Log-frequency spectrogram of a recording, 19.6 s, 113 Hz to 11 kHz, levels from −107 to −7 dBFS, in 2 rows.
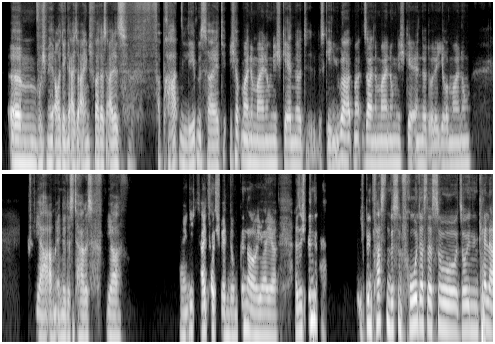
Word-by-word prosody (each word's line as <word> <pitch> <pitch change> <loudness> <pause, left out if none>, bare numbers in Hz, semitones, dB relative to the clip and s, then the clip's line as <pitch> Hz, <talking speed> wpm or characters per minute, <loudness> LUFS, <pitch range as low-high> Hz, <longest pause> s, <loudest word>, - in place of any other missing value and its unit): ähm, 125 -3 +5
wo 120 - -4
ich 120 +2 -2
mir 125 0 0
auch 120 - +2
denke: 120 0 -1
„Also 105 - 0
eigentlich 120 +3 -3
war 125 -2 +1
das 120 -2 0
alles 120 +1 0 0.2
verbratene 130 - -7
Lebenszeit.” 115 -2 -3
Ich 130 +2 -9
habe 150 -2 -4
meine 130 -1 +1
Meinung 125 0 -1
nicht 125 0 -4
geändert, 120 -2 -2 0.2
das - - -10
Gegenüber 125 +5 -1
hat 135 - -2
mei 135 - -5
seine 125 -1 0
Meinung 125 0 -1
nicht 125 0 -6
geändert 125 -2 -4
oder 115 0 -5
ihre 120 +1 -6
Meinung. 120 +1 -5 1.1
Ja, 120 -3 0
am 120 -1 0
Ende 115 +1 -2
des 115 -1 -2
Tages, 115 -1 -1 0.2
ja 115 -3 -1 1.2
eigentlich 130 +5 -4
Zeitverschwendung. 130 -5 +1
Genau, 150 -6 +2
ja, 125 0 +1
ja. 120 0 0 0.3
Also, 140 +2 +2
ich - - -2
bin 205 0 +7 0.8
ich 345 - -11
bin 180 -2 +3
fast 195 +1 +2
'n 180 - +5
bisschen 165 0 +1
froh, 180 +2 +6
dass 180 -1 +3
das 165 -3 +3
so 160 -4 +4
so 155 +2 +1
in 155 0 0
den 150 0 -3
Keller 165 0 +4
125 Hz, 175 wpm, -22 LUFS, 120-145 Hz, 1.2 s, bin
